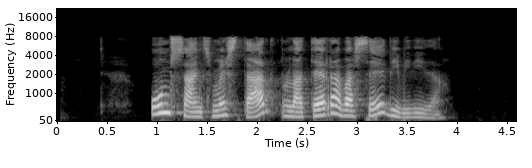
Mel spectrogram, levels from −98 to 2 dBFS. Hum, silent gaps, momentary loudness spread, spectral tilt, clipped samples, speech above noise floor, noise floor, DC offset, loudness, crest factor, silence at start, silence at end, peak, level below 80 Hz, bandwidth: none; none; 12 LU; -4.5 dB/octave; under 0.1%; 66 dB; -89 dBFS; under 0.1%; -23 LUFS; 18 dB; 0.95 s; 0.75 s; -6 dBFS; -62 dBFS; 8.4 kHz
